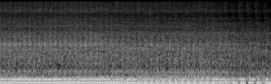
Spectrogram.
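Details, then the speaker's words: 1989 Honda Transalp 600V twin, ice-cold start, choke moved to half after about 30 seconds, about 1,300 rpm; lumpy idle pulses steady then quickens as it warms; normal fast idle on choke. "So I'll bring the choke down to half. About 1,300 RPMs."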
